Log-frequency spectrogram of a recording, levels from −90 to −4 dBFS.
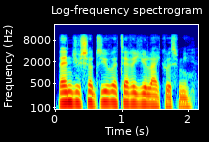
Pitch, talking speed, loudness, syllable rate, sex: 120 Hz, 250 wpm, -21 LUFS, 5.5 syllables/s, male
